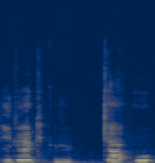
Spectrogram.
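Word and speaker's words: HYUKOH: Le nom du groupe donc c'est un groupe qui le nom du groupe vient du nom du chanteur principal qui s'appelle Ouk. Donc quand on inverse les deux syllabes ça fait Yuko.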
